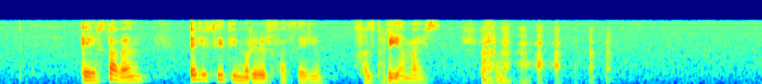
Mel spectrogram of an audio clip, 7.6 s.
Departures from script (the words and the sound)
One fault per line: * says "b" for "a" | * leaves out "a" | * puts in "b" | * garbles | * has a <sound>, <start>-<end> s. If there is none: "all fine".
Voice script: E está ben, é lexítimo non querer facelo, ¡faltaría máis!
* leaves out "non"
* has a laugh, 4.6-6.2 s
